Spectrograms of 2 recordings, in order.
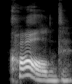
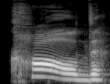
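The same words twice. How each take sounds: First: The word is said quickly. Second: The word is said slowly. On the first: "start moving my finger faster and pronouncing it all together" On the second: "use my finger and blend them"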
